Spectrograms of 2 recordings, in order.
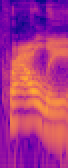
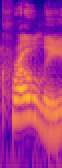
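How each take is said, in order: First: The first syllable rhymes with cow. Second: The first syllable does not rhyme with cow. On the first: The speaker calls it right. "It's Crowley. I guess that rhymes with cow" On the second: The speaker calls it wrong. "It's not Crowley"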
